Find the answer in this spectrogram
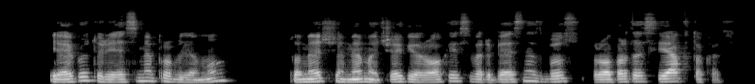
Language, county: Lithuanian, Kaunas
